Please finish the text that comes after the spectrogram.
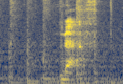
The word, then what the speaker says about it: Nath: You pronounce it like that. Nath. Like math, but with an N.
